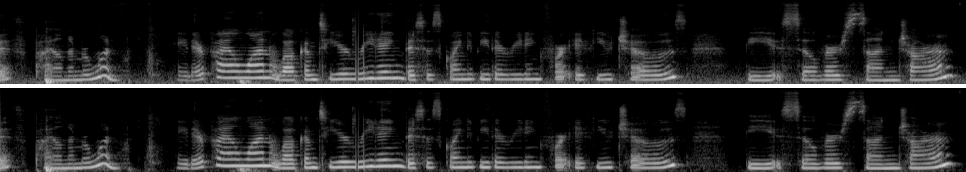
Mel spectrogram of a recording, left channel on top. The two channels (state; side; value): noise; left; rumble, 22 dB below the sound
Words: pile number 1. Hey there, pile 1. Welcome to your reading. This is going to be the reading for if you chose the Silver Sun charm,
